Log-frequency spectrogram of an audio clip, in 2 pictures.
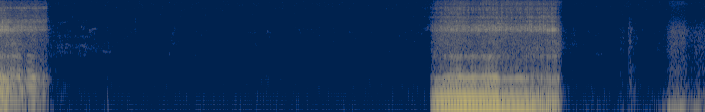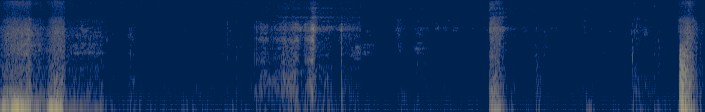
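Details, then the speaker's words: Dog that hides during thunderstorms, snoring: one loud, deep rattling snore lasting over a second, then softer snuffling breaths in a quiet room. "я сидела на кухне и вдруг услышала очень громкий храп Я не поняла кто это потому что дома была одна"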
